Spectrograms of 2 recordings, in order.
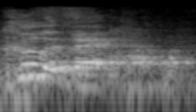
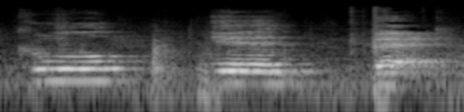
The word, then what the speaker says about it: Kuhlebeck: heard of me either so let's go back cooling Beck it's very easy name cool in back it's a very rare name you can Google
